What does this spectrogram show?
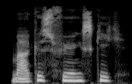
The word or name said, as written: markedsføringsskik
